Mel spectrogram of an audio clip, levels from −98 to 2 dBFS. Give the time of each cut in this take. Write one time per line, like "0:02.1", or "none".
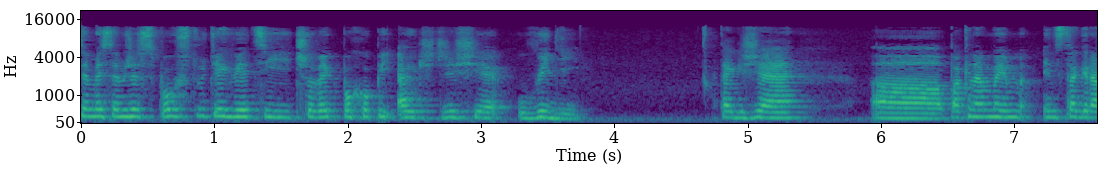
none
